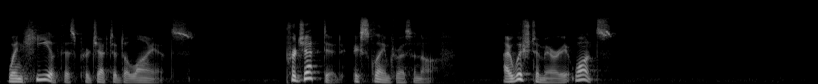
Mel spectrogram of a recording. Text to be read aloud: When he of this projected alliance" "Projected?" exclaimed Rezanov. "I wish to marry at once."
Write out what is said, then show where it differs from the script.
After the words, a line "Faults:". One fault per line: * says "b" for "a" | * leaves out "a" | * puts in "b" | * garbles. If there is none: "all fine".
When he of this projected alliance" "Projected?" exclaimed Rezanov. "I wish to marry at once."
Faults:
all fine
